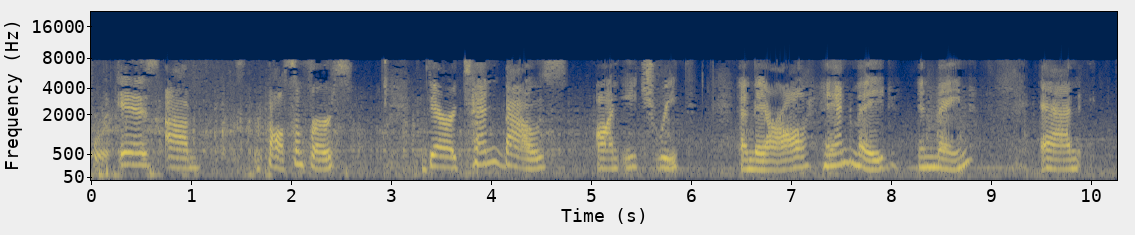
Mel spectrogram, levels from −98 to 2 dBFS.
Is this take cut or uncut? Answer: uncut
